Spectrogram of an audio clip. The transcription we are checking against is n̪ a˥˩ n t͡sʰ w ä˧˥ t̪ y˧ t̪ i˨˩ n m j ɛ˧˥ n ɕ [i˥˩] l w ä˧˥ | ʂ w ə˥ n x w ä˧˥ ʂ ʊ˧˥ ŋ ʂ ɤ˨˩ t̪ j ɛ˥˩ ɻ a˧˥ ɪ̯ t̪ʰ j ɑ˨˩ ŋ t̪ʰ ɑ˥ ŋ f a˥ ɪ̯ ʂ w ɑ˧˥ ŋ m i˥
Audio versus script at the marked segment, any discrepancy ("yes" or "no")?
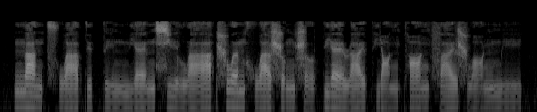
no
